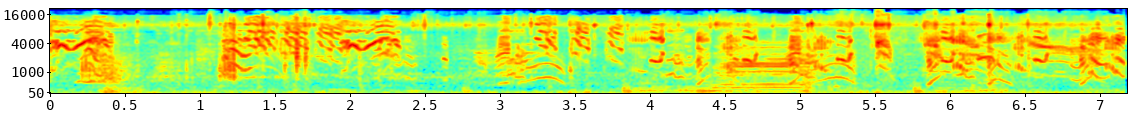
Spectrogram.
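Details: Parrot mimicking human speech, mixing arched whistles and raspy chatter, then a long voiced, nasal syllable near the middle, followed by more bent whistled notes.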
